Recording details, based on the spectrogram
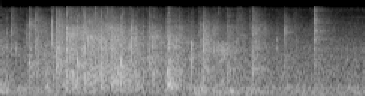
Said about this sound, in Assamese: তেওঁ দুইজনলৈকে এটা উষ্ম হাত চাপৰি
